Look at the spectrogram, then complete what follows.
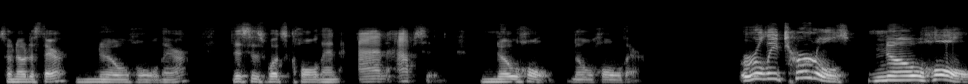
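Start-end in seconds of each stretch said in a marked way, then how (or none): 7.4-9.7 slow, swooping, angry and sarcastic tone. A speaker arguing against the geneticists' view of turtles, in a sarcastic, angry voice. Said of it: "saying this in this, you know, sarcastic, angry voice".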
